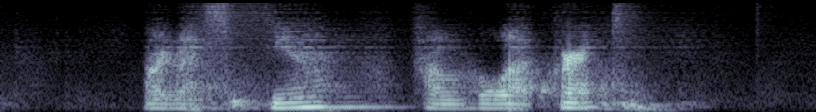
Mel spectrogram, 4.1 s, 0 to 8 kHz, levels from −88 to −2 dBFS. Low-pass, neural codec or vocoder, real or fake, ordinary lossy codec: 7.2 kHz; codec, 44.1 kHz, 0.9 kbps, DAC; fake; MP3, 64 kbps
